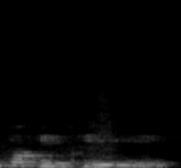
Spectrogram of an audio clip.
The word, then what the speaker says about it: papeterie: Next word is une papeterie. This is a store where people go to get paper and paper supplies. We pronounce this une because it's feminine. Papeterie, like a tree outside.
